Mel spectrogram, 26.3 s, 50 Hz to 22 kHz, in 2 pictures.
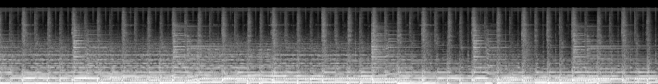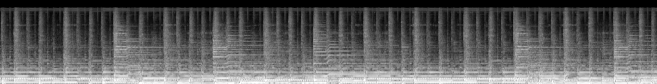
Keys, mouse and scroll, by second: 2.2 Down, 2.7 Down, 5.9-7.0 drag.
